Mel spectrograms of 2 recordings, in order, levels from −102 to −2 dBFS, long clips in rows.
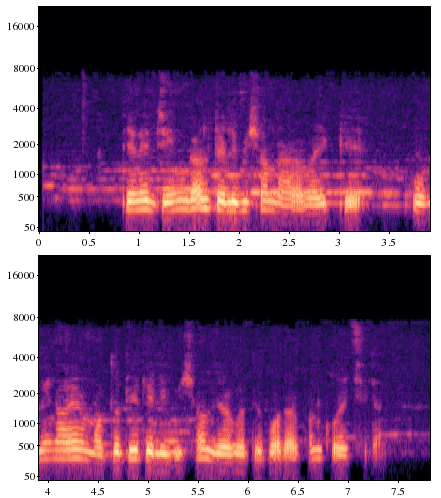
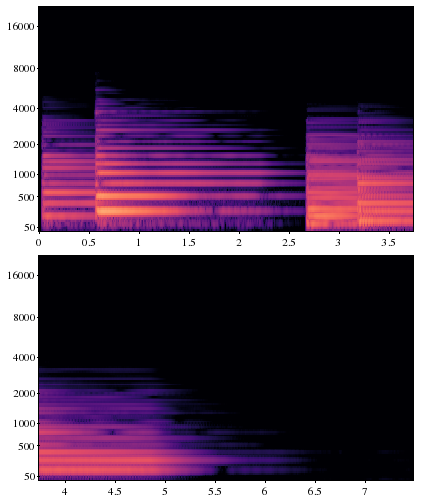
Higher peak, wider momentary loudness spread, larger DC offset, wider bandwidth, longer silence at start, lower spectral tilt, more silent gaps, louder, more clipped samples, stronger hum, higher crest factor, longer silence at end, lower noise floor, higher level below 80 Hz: first, -2 dBFS vs -16 dBFS; second, 8 LU vs 22 LU; neither; first, 6 kHz vs 4.2 kHz; about the same, 0.05 s vs 0.05 s; second, -7 dB/octave vs -11.5 dB/octave; neither; first, -16 LUFS vs -33 LUFS; neither; neither; about the same, 16 dB vs 20 dB; second, 0.55 s vs 2.3 s; second, -44 dBFS vs under -90 dBFS; about the same, -66 dBFS vs -68 dBFS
